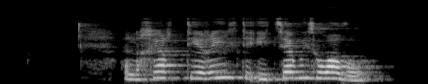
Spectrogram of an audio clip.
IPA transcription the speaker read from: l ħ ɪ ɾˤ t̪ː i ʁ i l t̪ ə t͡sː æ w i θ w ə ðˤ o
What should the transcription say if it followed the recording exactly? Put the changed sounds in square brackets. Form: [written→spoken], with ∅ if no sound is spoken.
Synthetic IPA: l [ħ→χ] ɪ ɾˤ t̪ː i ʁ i l t̪ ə t͡sː æ w i θ w [ə→ɑ] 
